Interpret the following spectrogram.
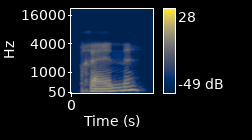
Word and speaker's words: prennent: né prenne en europe on ne prononce pas ent à la fin jamais prennent d'accord simplement prennent et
